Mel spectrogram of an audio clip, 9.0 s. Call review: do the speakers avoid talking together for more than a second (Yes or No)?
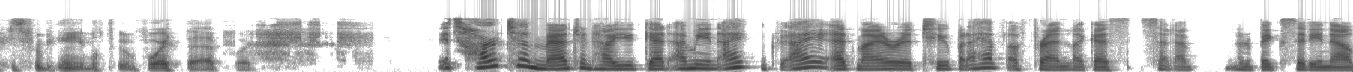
Yes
